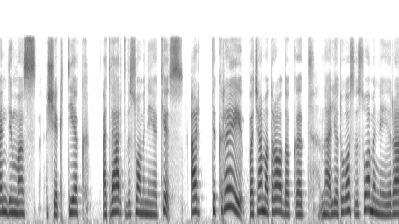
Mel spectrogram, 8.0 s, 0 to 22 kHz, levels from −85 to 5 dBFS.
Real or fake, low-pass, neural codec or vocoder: fake; 10.8 kHz; codec, 24 kHz, 1.2 kbps, DualCodec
